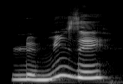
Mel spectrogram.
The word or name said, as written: Le musee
